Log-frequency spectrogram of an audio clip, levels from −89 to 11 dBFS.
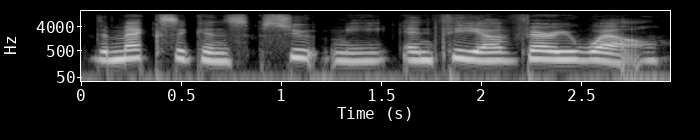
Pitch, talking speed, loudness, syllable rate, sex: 225 Hz, 165 wpm, -16 LUFS, 4.2 syllables/s, female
